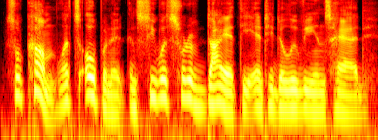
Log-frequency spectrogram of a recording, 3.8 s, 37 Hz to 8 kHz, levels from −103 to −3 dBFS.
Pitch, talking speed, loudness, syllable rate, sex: 135 Hz, 220 wpm, -19 LUFS, 5.4 syllables/s, male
